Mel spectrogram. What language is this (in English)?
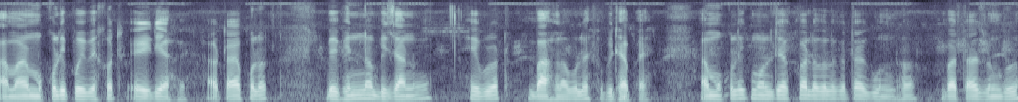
Assamese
